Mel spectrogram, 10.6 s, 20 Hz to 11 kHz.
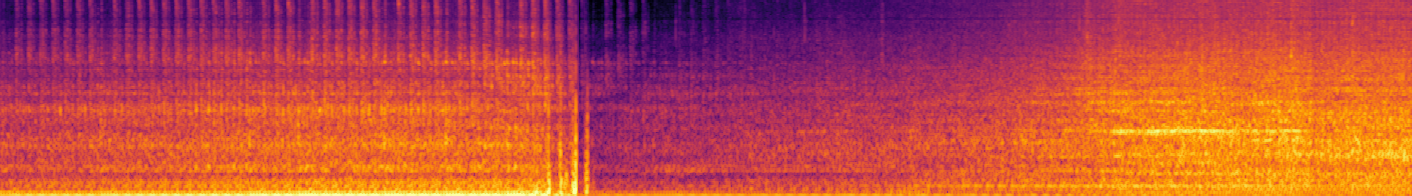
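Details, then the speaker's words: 1985 Chevy Cavalier CS station wagon, start of a restoration project, idling with an uneven, lumpy beat, recurring stumbles and visible engine shaking; misfire at idle, cause not yet found. "All right. You can hear that misfire."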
